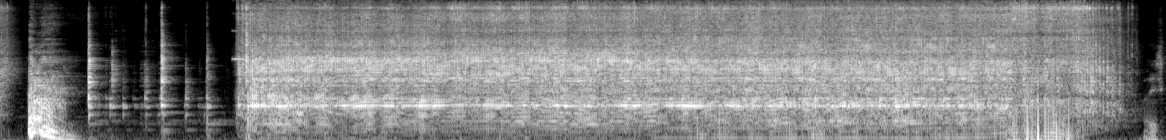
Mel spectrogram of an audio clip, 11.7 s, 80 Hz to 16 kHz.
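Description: A bolt is wound out of a Fairey overdrive unit from a 1981 Range Rover, heard as a few ratcheting clicks and then a long, loud, steady grinding, mechanical whir close to the microphone.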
